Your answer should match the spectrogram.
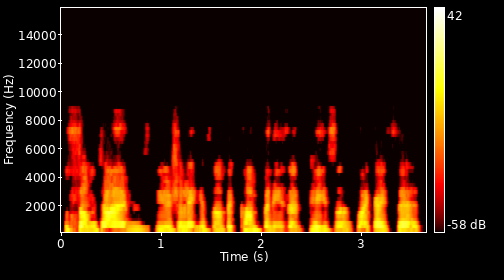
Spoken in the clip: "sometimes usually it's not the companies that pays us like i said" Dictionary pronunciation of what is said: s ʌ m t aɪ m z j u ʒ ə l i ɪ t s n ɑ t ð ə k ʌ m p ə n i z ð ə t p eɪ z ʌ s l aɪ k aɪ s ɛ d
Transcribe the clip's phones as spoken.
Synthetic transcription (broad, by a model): s ʌ m t aɪ m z j u ʒ ə l i ɪ t s n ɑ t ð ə k ʌ m p ə n i z ð ə t p eɪ s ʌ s l aɪ k aɪ s ɛ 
